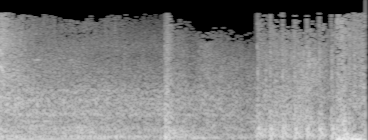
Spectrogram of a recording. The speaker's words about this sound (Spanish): Dispara con una ametralladora.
